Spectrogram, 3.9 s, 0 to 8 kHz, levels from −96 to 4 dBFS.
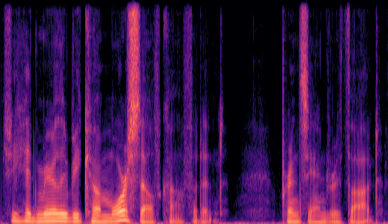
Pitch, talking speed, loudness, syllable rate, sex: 115 Hz, 155 wpm, -19 LUFS, 5.6 syllables/s, male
